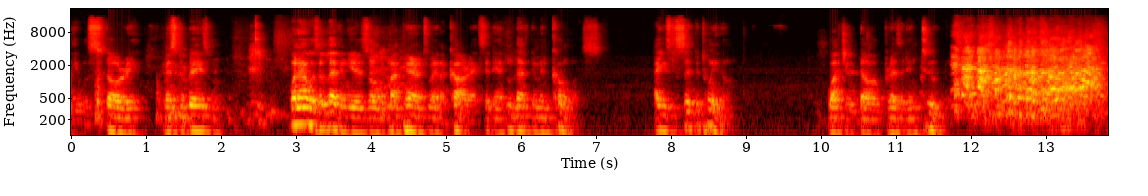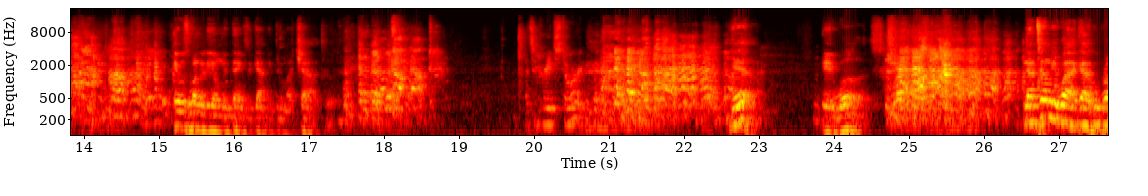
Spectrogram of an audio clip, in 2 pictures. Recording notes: It should be noted that we read this pilot live in Los Angeles at The Lyric Hyperion Theater. That's right, you're going to hear some real laughs!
